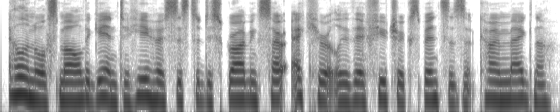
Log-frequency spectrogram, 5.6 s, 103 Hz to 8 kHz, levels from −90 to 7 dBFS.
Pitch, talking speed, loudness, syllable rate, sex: 165 Hz, 170 wpm, -22 LUFS, 6.2 syllables/s, female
